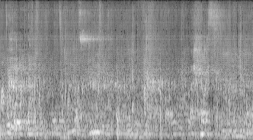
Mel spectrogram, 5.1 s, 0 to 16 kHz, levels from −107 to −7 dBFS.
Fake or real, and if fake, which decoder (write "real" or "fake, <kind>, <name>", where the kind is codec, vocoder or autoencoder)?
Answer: fake, vocoder, BigVGAN v2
